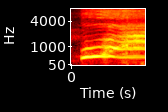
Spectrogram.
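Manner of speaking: very high-pitched mock "wah"; high wailing cry. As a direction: let out a comic high wail. Mimicking the man sprinting in.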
